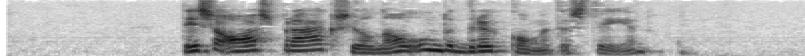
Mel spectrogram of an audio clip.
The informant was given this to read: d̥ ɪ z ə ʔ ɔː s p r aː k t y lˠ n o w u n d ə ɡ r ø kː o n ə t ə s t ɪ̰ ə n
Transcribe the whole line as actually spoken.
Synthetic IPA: d̥ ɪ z ə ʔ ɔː s p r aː k s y lˠ n o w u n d ə d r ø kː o m ə t ə s t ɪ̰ ə n

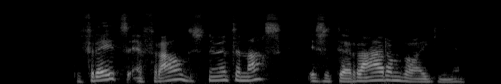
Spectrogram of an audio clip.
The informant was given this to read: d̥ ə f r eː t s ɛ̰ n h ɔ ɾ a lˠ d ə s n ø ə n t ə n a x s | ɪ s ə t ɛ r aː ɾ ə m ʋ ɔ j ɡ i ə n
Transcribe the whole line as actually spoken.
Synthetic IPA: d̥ ə f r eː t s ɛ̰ n f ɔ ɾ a lˠ d ə s n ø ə n t ə n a x s | ɪ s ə t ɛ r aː ɾ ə m ʋ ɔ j ɡ i ə n

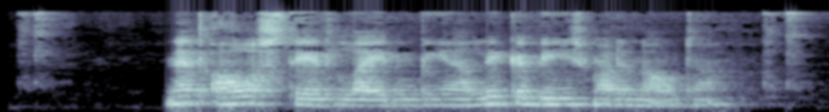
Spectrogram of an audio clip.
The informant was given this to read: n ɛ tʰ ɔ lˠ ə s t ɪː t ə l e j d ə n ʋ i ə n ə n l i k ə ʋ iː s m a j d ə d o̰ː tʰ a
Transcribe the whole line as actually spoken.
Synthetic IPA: n ɛ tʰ ɔ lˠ ə s t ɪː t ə l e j d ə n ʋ i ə n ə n l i k ə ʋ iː s m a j d ə n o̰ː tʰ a

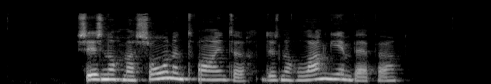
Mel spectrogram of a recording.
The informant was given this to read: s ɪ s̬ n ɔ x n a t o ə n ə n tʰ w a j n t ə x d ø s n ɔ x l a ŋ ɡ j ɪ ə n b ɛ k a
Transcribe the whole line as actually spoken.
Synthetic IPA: s ɪ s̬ n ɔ x m a s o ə n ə n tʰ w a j n t ə x d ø s n ɔ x l a ŋ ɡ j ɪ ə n b ɛ p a

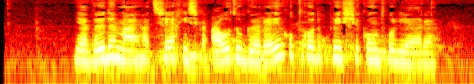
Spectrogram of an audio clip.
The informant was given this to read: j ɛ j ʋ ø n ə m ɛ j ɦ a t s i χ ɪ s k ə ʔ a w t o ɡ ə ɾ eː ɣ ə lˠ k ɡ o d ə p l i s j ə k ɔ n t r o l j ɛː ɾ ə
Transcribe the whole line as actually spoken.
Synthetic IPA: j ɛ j ʋ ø d ə m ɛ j ɦ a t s ɛ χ i s k ə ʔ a w t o ɡ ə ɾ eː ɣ ə lˠ t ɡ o d ə p l i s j ə k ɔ n t r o l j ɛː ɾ ə

